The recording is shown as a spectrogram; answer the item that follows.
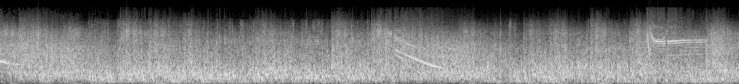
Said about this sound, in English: Hordes of Mexican bandits charge in, guns blazing. The posse fire back, but some don't make cover and are shot.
